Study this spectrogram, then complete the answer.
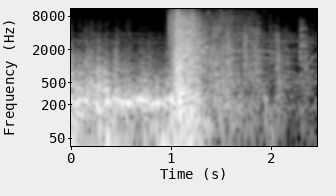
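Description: A body lands with a soft thump in a pile of hay.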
